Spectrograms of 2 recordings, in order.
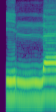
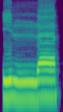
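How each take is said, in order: First: The L is held lightly and the voice keeps flowing. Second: The same.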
